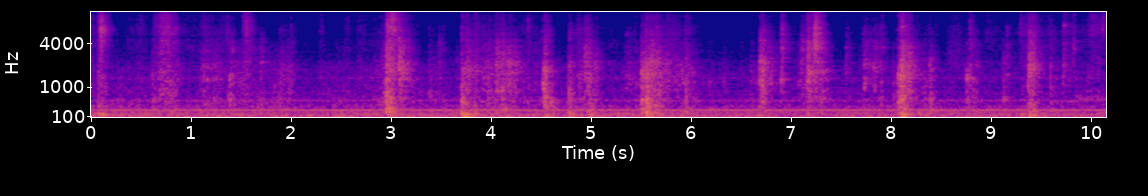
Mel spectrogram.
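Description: Rummaging and handling: scattered knocks and clicks of hard objects being moved and set down, over a steady low hum.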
